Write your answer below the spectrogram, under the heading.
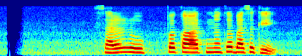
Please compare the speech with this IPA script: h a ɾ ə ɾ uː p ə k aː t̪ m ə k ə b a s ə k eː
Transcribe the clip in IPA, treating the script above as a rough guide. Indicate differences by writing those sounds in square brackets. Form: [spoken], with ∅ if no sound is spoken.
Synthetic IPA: [s] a ɾ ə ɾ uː p ə k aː t̪ m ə k ə b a s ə k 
